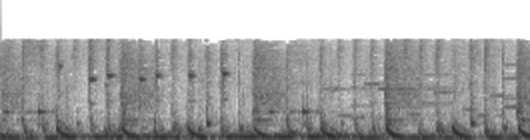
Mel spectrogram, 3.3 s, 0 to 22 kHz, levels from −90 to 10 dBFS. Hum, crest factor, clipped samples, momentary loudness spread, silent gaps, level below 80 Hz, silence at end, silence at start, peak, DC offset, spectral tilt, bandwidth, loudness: none; 14 dB; under 0.1%; 2 LU; none; -22 dBFS; 0 s; 0 s; -4 dBFS; under 0.1%; -4.5 dB/octave; 8 kHz; -19 LUFS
